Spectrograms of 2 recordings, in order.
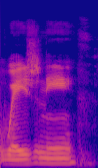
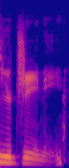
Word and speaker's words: Eugenie: It's spelled, it's spelled E-U-G-E-N-I-E. So it looks like Eugenie. I randomly went to high school with a girl who has that name, and it was pronounced Weijenie.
